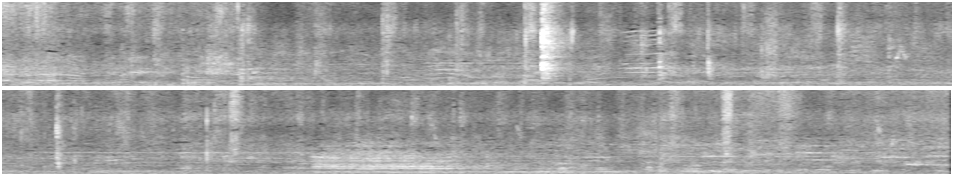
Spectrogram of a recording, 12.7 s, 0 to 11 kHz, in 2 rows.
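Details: Large cow for Qurbani Eid 2021 at Gabtoli cattle market, Dhaka, Bangladesh. Partway through comes a long, rich, harmonic lowing moo, buried in dense market noise of overlapping human voices and clatter.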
